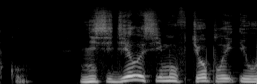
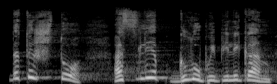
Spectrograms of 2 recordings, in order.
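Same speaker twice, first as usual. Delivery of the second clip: сердитый мальчик; 8 semitones higher, 4 dB louder than usual. Acted. Мальчик кричит на пеликана.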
